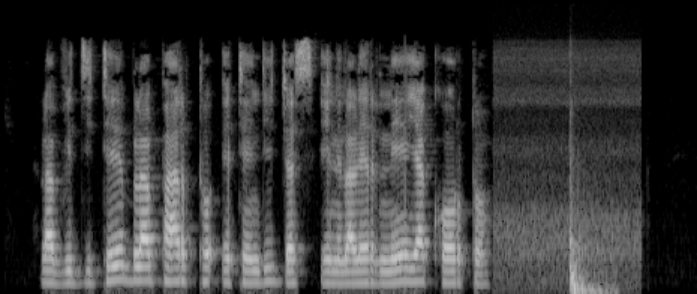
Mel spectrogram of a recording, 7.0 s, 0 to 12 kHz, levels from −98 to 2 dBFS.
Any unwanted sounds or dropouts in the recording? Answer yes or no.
yes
